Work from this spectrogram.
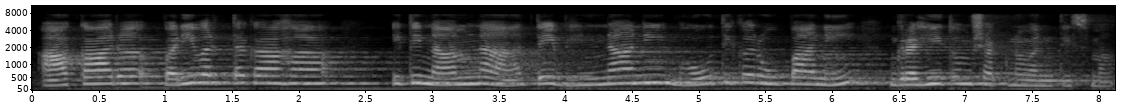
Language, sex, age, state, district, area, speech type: Sanskrit, female, 18-30, West Bengal, Dakshin Dinajpur, urban, spontaneous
